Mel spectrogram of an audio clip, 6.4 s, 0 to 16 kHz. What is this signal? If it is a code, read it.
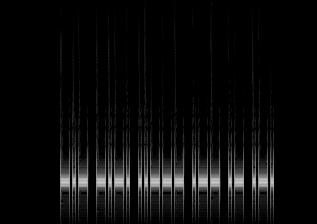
Morse code, heard as a keyed tone, about 21 wpm, 700 Hz. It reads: KC2WAR
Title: USA Call Signs - 6 Characters - 3x Character Spacing - 20wpm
